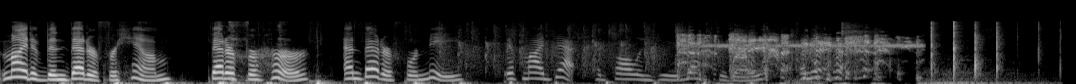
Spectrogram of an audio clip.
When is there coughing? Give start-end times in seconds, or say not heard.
2.2-3.0, 6.8-9.2.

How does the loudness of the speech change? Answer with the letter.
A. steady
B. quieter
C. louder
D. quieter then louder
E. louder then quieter
B.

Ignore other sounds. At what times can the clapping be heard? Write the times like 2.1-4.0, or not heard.
4.3-10.7.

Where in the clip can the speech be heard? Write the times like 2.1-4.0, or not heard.
0.0-8.4.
